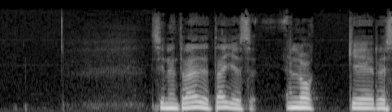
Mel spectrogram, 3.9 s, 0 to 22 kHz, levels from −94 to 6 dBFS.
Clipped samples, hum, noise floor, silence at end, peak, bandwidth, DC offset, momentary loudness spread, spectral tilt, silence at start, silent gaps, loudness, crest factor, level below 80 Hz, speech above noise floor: under 0.1%; none; -62 dBFS; 0 s; -6 dBFS; 12 kHz; under 0.1%; 16 LU; -8 dB/octave; 1.55 s; none; -19 LUFS; 14 dB; -60 dBFS; 44 dB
